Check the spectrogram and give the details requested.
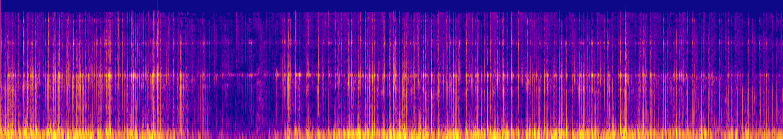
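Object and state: Ridged glass cup.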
